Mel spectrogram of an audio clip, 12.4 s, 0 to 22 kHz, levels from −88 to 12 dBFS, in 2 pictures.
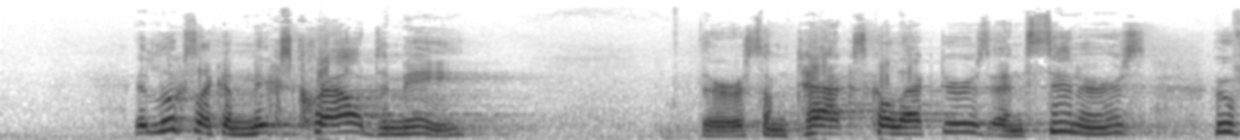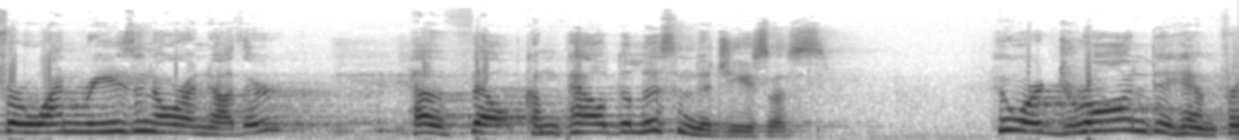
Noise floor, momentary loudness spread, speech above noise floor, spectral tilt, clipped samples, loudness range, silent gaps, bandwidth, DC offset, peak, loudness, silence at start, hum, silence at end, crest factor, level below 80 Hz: -50 dBFS; 11 LU; 39 dB; -6 dB/octave; 0.1%; 3 LU; none; 14 kHz; under 0.1%; 0 dBFS; -12 LUFS; 0.65 s; none; 0 s; 12 dB; -52 dBFS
